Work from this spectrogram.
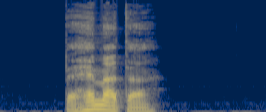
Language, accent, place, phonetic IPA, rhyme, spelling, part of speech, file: German, Germany, Berlin, [bəˈhɛmɐtɐ], -ɛmɐtɐ, behämmerter, adjective, De-behämmerter.ogg
- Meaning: 1. comparative degree of behämmert 2. inflection of behämmert: strong/mixed nominative masculine singular 3. inflection of behämmert: strong genitive/dative feminine singular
